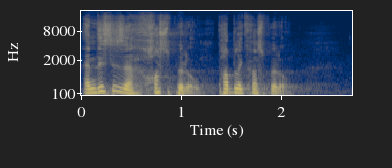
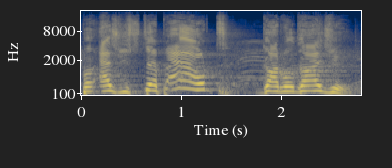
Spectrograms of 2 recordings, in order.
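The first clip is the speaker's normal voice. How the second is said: rising, louder preacher cadence over music; preaching; 8 semitones higher, 3 dB louder, slower than usual. Acted. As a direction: preach it with building conviction.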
